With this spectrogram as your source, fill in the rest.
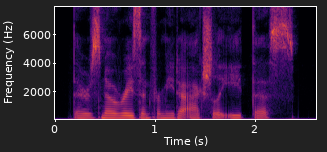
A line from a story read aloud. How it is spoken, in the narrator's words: Mikey says softly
